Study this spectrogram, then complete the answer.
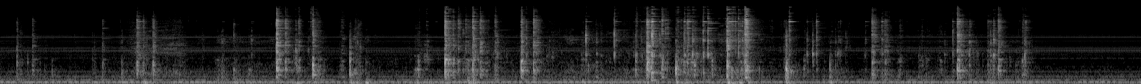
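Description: A hand-cranked metal food mill scrapes and squishes tomatoes against a metal bowl.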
